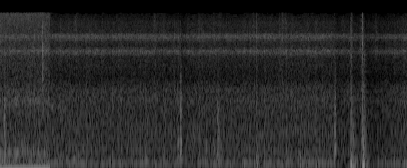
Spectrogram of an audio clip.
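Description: Faint background with a few light clicks and knocks of handling: two single ones, then a quick cluster of three near the end. A steady background hum cuts off about half a second in.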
